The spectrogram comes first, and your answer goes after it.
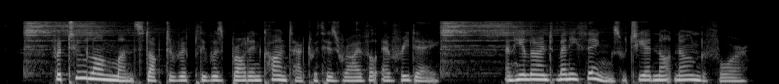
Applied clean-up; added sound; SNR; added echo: none; Crash cymbal; 18 dB; none.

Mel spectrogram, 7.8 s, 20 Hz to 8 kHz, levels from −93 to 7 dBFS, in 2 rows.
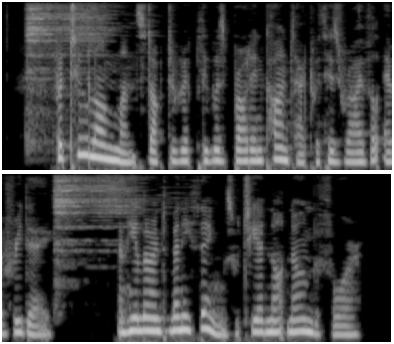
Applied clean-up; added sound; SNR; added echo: classical method Wiener filter.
